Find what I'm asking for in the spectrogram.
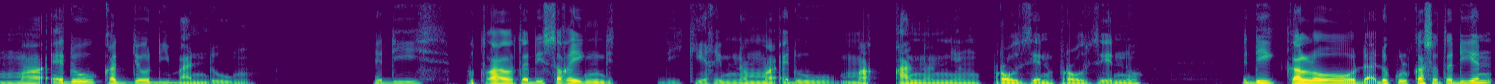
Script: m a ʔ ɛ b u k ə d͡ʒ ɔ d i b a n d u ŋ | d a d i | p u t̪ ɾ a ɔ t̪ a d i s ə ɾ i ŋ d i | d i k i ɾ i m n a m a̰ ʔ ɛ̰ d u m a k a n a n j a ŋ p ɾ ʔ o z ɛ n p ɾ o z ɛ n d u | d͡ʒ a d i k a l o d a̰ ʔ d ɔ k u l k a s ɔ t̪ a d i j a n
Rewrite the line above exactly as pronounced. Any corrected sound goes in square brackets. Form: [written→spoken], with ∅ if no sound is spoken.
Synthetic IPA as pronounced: m a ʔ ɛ [b→d] u k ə d͡ʒ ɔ d i b a n d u ŋ | [d→d͡ʒ] a d i | p u t̪ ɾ a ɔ t̪ a d i s ə ɾ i ŋ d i | d i k i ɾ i m n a m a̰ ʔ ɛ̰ d u m a k a n a n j a ŋ p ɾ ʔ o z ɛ n p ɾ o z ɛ n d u | d͡ʒ a d i k a l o d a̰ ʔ d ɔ k u l k a s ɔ t̪ a d i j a n

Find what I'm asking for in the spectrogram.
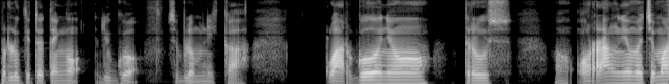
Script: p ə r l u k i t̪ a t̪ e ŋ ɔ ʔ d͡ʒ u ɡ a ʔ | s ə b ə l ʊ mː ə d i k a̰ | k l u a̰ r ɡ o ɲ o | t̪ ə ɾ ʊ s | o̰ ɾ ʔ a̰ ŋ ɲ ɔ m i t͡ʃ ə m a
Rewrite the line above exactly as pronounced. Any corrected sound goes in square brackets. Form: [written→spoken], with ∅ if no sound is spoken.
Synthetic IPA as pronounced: p ə r l u k i t̪ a t̪ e ŋ ɔ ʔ d͡ʒ u ɡ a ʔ | s ə b ə l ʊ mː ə [d→n] i k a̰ | k l u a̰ r ɡ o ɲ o | t̪ ə ɾ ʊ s | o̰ ɾ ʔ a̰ ŋ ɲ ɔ m [i→a] t͡ʃ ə m a

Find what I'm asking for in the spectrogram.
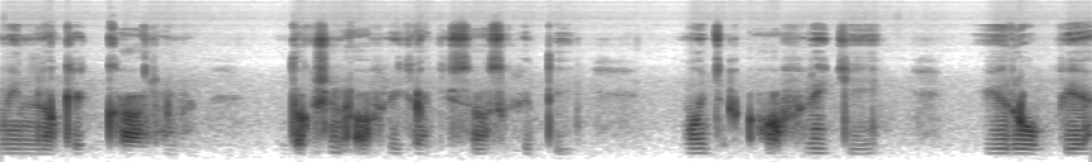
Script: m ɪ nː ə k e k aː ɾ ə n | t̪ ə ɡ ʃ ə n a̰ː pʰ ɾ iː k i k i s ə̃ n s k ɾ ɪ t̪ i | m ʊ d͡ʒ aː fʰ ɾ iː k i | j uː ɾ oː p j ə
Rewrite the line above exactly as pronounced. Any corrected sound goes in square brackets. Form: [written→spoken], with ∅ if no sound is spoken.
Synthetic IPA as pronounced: m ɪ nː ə k e k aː ɾ ə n | [t̪→d̪] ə [ɡ→k] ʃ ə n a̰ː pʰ ɾ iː k [i→a] k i s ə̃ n s k ɾ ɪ t̪ i | m ʊ d͡ʒ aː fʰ ɾ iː k i | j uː ɾ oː p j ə

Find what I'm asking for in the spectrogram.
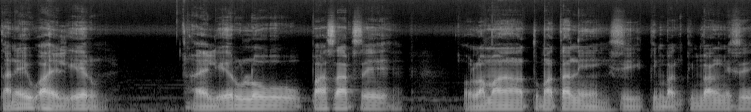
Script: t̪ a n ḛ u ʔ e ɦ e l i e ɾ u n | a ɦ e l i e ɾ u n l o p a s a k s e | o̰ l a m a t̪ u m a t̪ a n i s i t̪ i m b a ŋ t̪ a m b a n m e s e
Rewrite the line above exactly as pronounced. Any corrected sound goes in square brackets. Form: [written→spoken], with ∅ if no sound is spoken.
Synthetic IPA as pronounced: t̪ a n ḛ u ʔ [e→a] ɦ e l i e ɾ u n | a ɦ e l i e ɾ u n l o p a s a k s e | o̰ l a m a t̪ u m a t̪ a n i s i t̪ i m b a ŋ t̪ [a→i] m b a [n→ŋ] m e s e

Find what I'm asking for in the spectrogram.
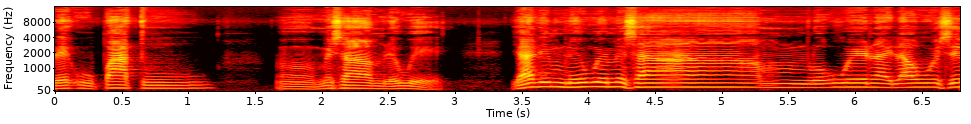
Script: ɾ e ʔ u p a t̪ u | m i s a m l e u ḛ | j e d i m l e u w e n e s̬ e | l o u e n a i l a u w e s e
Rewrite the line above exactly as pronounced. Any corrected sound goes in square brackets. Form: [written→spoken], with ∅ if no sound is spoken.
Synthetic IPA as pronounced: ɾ e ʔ u p a t̪ u | m [i→e] s a m l e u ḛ | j [e→a] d i m l e u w e [n→m] e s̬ [e→a] | l o u e n a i l a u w e s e

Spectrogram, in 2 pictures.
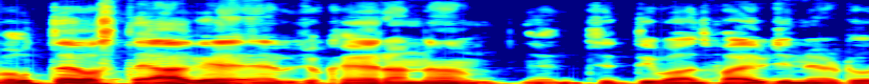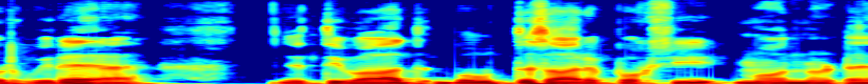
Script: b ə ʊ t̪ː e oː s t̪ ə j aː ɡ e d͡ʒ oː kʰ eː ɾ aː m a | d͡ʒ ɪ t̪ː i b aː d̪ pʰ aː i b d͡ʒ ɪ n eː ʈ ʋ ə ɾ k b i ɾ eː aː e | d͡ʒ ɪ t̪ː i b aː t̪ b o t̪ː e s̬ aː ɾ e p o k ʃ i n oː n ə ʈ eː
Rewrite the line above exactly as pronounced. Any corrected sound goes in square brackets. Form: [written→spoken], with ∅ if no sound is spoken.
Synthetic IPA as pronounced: b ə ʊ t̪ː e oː s t̪ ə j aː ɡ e d͡ʒ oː kʰ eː ɾ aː [m→n] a | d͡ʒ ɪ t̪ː i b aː d̪ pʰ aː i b d͡ʒ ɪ n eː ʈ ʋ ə ɾ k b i ɾ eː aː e | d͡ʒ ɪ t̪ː i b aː [t̪→d̪] b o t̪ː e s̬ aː ɾ e p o k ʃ i [n→m] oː n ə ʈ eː

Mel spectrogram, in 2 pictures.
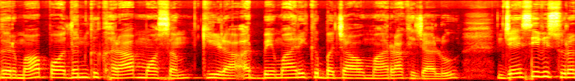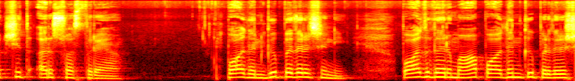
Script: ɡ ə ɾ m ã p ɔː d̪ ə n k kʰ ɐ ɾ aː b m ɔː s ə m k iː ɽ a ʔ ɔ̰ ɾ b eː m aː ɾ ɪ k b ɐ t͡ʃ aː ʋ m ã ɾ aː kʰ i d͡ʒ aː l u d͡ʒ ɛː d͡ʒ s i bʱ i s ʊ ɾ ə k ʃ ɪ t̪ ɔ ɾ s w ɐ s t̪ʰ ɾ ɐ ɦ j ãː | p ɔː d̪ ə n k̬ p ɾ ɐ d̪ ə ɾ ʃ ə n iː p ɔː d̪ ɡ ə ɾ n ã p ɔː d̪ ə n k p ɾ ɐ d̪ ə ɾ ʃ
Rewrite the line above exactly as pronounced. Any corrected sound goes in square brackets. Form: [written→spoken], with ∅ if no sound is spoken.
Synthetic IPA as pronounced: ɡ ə ɾ m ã p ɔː d̪ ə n k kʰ ɐ ɾ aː b m ɔː s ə m k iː ɽ a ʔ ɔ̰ ɾ b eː m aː ɾ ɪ k b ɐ t͡ʃ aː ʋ m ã ɾ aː kʰ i d͡ʒ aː l u d͡ʒ ɛː [d͡ʒ→∅] s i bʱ i s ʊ ɾ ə k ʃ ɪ t̪ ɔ ɾ s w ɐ s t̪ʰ ɾ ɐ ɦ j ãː | p ɔː d̪ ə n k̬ p ɾ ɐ d̪ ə ɾ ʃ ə n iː p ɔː d̪ ɡ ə ɾ [n→m] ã p ɔː d̪ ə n k p ɾ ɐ d̪ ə ɾ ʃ

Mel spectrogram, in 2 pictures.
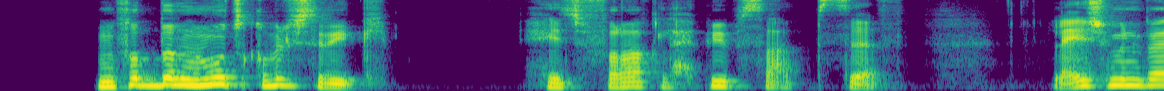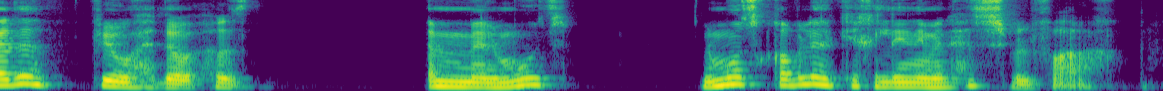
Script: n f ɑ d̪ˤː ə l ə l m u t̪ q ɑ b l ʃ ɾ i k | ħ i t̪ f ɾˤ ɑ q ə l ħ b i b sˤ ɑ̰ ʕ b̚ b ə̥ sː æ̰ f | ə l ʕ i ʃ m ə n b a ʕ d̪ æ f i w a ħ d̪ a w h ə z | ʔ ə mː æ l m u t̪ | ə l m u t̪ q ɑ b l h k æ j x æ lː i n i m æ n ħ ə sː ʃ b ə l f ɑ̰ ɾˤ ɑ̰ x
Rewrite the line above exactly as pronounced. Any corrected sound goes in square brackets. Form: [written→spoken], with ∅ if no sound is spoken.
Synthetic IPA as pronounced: n f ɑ d̪ˤː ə l ə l m u t̪ q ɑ b l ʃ ɾ i k | ħ i t̪ f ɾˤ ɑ q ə l ħ b i b sˤ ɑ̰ ʕ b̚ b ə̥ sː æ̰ f | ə l ʕ i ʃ m ə n b a ʕ d̪ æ f i w a ħ d̪ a w [h→ħ] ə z | ʔ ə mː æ l m u t̪ | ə l m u t̪ q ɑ b l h k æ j x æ lː i n i m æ n ħ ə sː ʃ b ə l f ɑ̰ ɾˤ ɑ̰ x

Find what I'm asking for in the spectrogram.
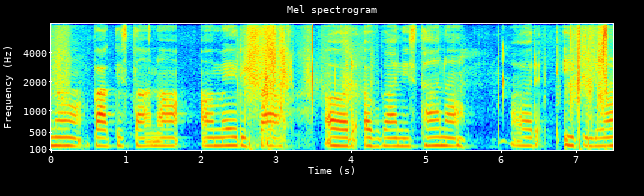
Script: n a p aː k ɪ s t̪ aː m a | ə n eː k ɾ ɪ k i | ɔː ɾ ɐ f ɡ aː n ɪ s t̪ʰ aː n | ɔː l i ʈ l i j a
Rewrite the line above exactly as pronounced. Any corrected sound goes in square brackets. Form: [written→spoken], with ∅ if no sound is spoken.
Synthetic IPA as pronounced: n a p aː k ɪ s t̪ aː [m→n] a | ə [n→m] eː [k→∅] ɾ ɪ k [i→a] | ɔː ɾ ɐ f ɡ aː n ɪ s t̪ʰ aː n | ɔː [l→ɾ] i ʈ l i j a

